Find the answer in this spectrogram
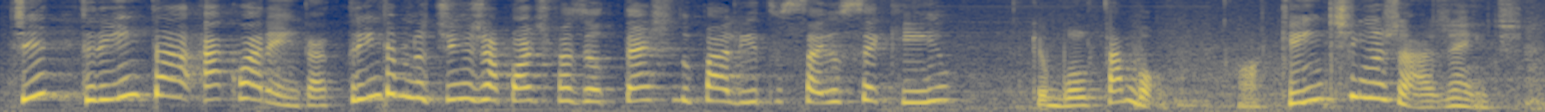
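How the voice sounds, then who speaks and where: A woman with a Brazilian Portuguese accent walks through a recipe in a bright, high voice. She talks like a cooking host, effusive and exclamatory, and keeps calling her viewers her loves. A faint hum sits behind her in the kitchen. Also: very animated, normal speed. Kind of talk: chatty cooking demonstration.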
